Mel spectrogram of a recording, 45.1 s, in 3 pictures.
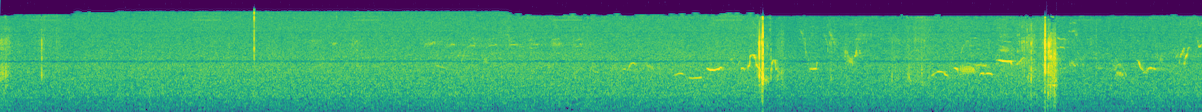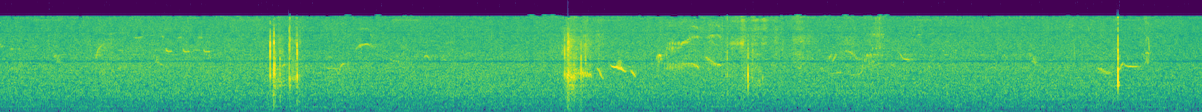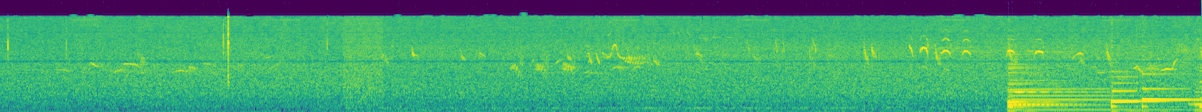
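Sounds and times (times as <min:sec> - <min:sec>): soft steady hiss: 0:00.0 - 0:45.0
bird chirps and calls: 0:41.5 - 0:45.0.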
